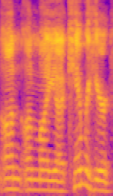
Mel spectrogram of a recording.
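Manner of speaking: ordinary delivery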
